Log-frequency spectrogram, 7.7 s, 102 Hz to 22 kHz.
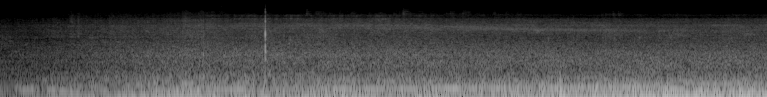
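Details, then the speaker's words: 2008 Jeep Patriot with 191K miles on a test drive at about 60 mph after a coil pack replacement: a steady, even engine drone with no stumble. The cylinder 4 misfire and intake runner control valve codes are cleared and it runs normally. "So, uh, not only is the Jeep running better, I'm looking at the camera."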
